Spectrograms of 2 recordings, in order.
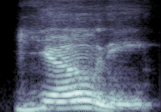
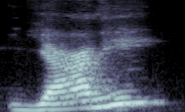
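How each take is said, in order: First: The first vowel sounds like 'oh'. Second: The first vowel sounds like 'ah'. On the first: The speaker calls it right. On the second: The speaker calls it wrong. "I said Yanni"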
